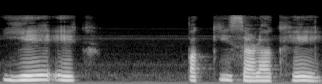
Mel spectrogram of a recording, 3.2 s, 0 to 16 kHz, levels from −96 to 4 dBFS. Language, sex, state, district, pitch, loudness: Hindi, female, Madhya Pradesh, Bhopal, 175 Hz, -17 LUFS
